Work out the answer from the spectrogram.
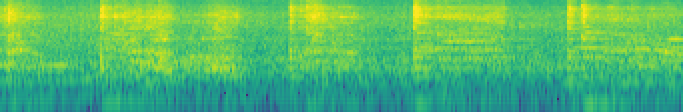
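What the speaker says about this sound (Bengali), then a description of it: "এখন আমি এটা কষিয়ে নেব।" Spices and ingredients are sautéed (koshano) in oil, a sizzling hiss punctuated by four or five sharp scrapes of a spoon stirring against the pan, close and steady.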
